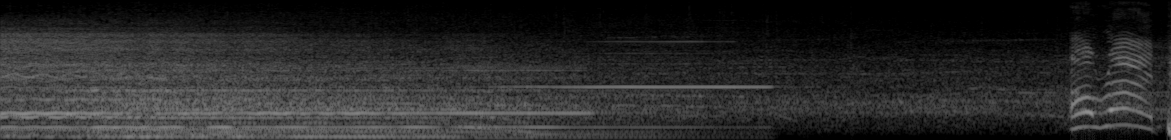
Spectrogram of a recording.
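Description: The last chord of a heavy rock song ringing out on electric guitars, with held notes wavering as they slowly fade. The sound stops abruptly about six seconds in, leaving only a faint hiss.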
